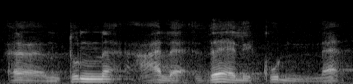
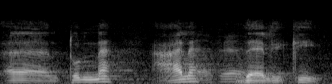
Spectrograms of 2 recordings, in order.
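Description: First: The last word ends with an n sound. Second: The last word ends in a short i vowel. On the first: This is the original full form. "ده الأصل" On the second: This is the shortened form used in the text. "فحذفت النون وكسرت الكاف"

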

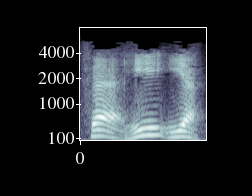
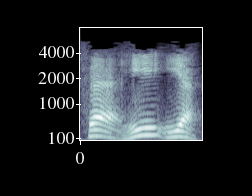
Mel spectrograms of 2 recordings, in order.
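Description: First: The h sound is followed by a vowel. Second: The h sound is followed by a vowel.

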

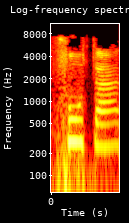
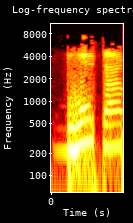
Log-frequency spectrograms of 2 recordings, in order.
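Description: First: It starts with a voiceless, aspirated p sound. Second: It starts with a voiced, breathy b sound. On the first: The speaker calls it wrong. "mình đọc Phuta thì nó ra chữ pơ và chữ hơi" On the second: The speaker calls it right. "mình phải đọc Bhuta mới đúng"

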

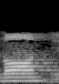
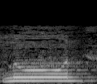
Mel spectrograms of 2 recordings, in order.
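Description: First: The vowel is an open o sound. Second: The vowel is a full rounded oo sound. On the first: The speaker calls it wrong. "bukan non ya" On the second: The speaker calls it right. "Ayo sempurnakan tomahnya"

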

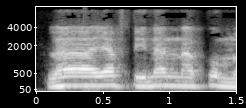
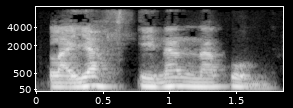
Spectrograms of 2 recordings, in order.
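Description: First: The first vowel is held long. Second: The first vowel is cut short. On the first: It forbids the action: do not let it happen. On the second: It affirms the action: it will surely happen.

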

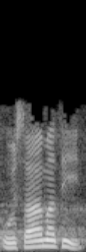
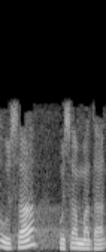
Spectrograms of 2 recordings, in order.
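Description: First: The word ends with an 'i' vowel. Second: The word ends with an 'a' vowel. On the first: The speaker calls it wrong. "enggak boleh dibaca Usamati" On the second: The speaker calls it right. "dia malah fathah ya, dibaca Usamata"

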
